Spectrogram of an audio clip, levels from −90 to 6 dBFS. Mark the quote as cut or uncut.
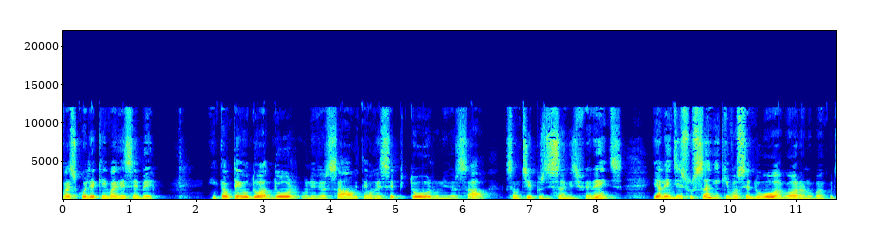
uncut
